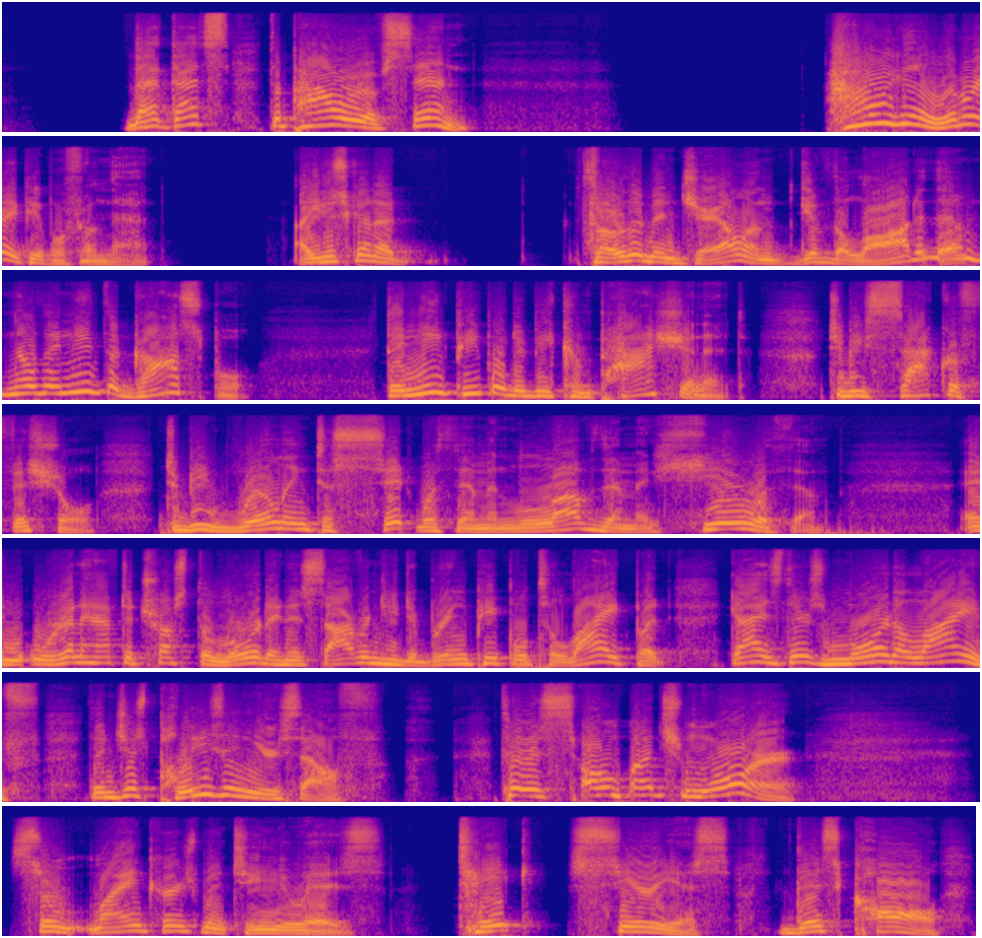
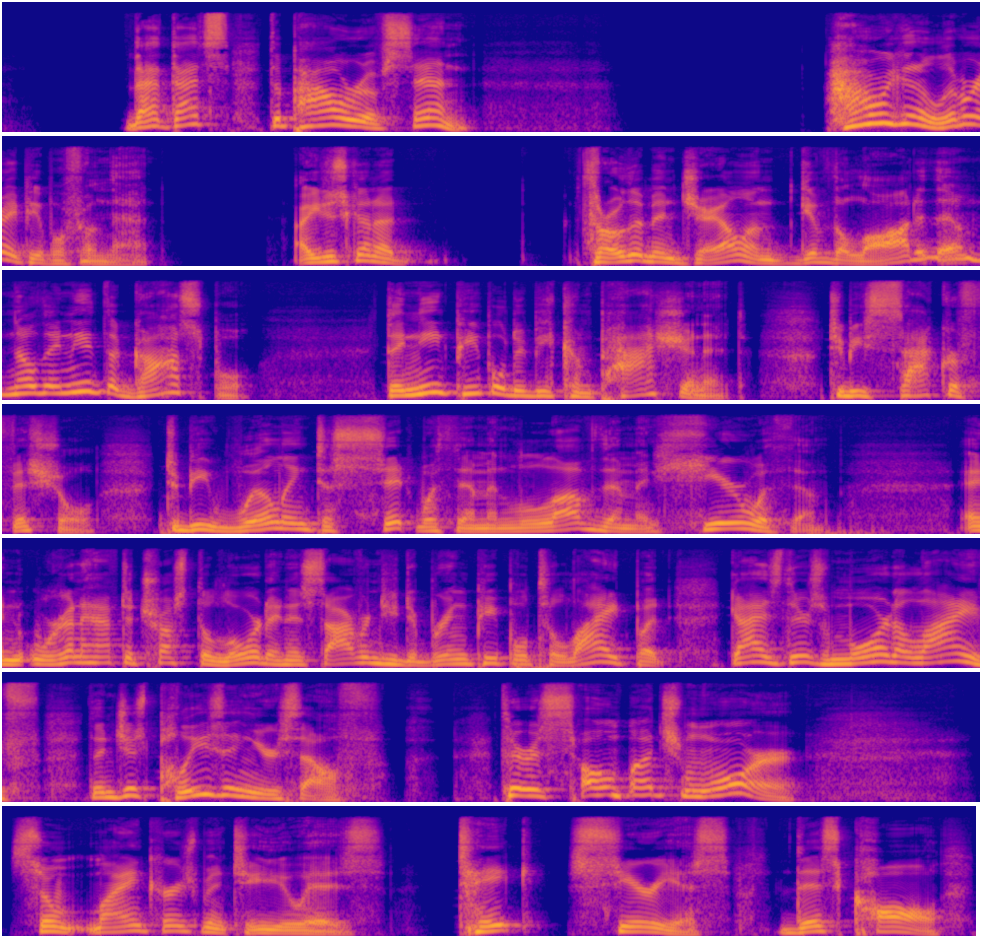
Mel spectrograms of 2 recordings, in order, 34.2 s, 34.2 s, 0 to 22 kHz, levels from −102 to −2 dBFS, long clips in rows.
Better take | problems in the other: second | distortion; slight; 14% of the sound clipped

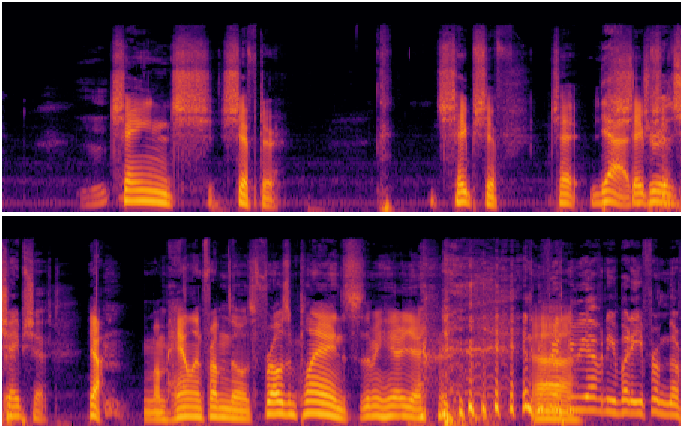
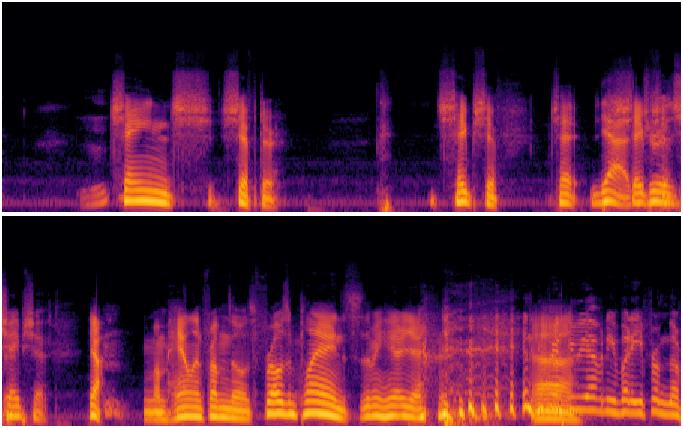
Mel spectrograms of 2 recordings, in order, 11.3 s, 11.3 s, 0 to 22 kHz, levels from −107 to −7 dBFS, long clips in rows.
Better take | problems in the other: first | muffled; slightly; fading above 3 kHz

